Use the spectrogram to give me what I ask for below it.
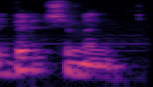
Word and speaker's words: bitumen: How do you pronounce that? – In English, we say bitumen.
